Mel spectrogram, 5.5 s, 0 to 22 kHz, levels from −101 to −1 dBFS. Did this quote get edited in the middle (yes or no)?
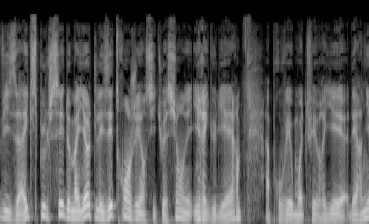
no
